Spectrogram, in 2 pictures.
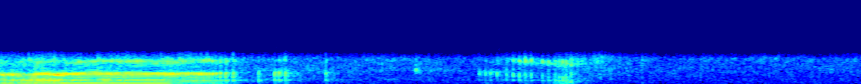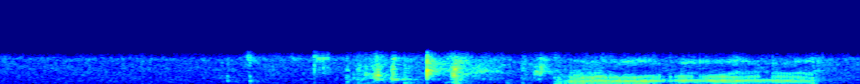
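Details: Italian greyhound making growling sounds while playing: rough, voiced grumbling growls with a buzzy, layered tone open the recording, then quiet shuffling, and another bout of throaty growls near the end.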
